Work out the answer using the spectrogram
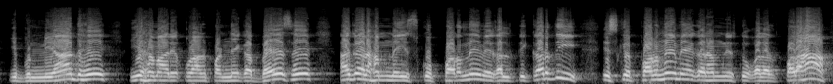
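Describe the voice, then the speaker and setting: Guy with a high voice teaching kids quran reading, says each word over and over, slow and patient. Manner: patient, repeats each word slowly for children. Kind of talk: children's recitation lesson.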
